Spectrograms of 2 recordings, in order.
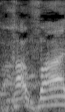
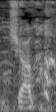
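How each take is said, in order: First: The name begins with an H sound. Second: The name begins with a J sound. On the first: The speaker calls it right. "the correct pronunciation of your uh, uh, ano ng family name" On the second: The speaker calls it wrong. "not Java"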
